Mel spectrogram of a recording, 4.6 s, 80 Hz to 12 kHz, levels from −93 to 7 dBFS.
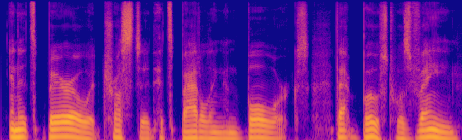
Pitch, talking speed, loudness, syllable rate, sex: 115 Hz, 170 wpm, -18 LUFS, 4.1 syllables/s, male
